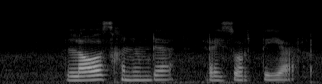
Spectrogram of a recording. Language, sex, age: Afrikaans, female, 20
